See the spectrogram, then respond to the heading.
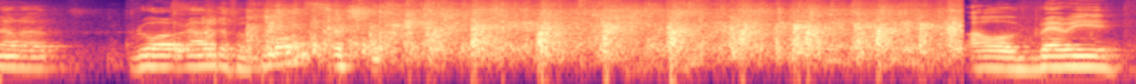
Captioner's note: applauding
